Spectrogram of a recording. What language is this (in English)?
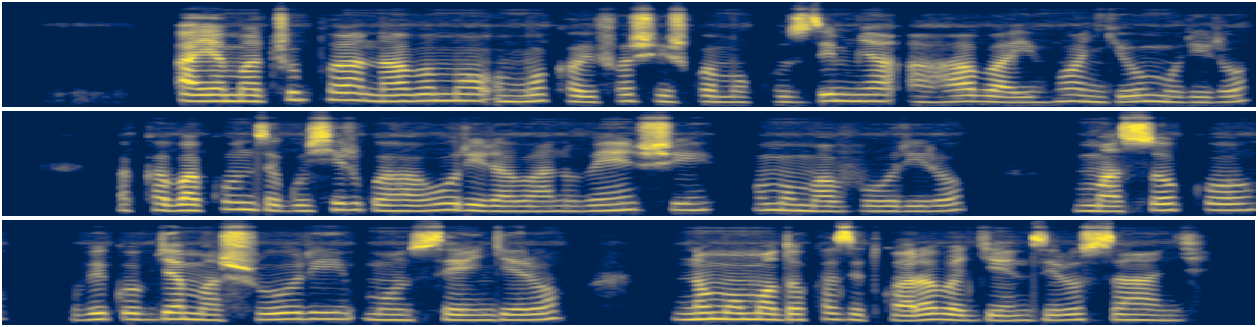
Kinyarwanda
